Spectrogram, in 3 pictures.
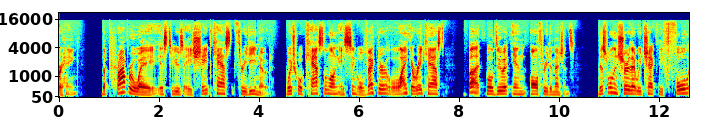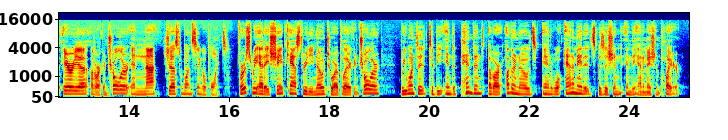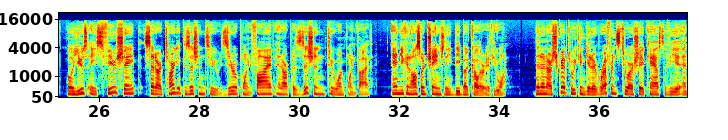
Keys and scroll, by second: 16.7 alt+x, 19.5-20.4 typing, 26.0 alt+x, 31.2 Return, 32.1 KP_1, 32.5 BackSpace, 32.6 5, 32.8 Return.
